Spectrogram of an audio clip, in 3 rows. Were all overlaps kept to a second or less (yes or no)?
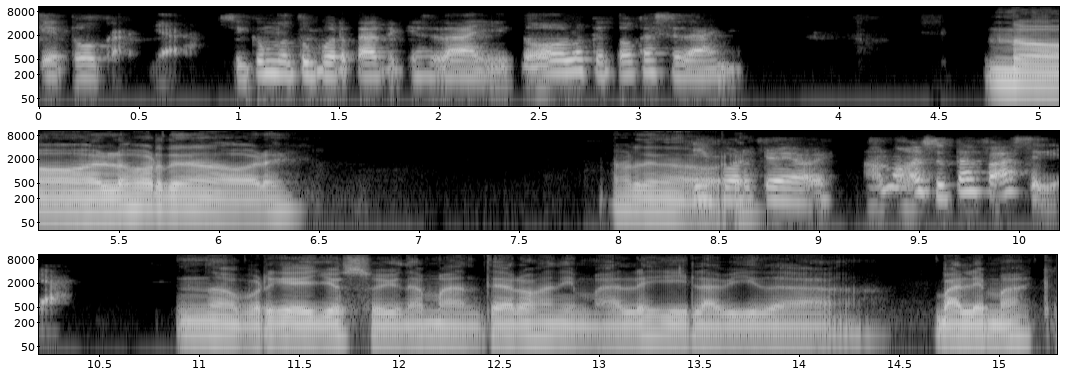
yes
